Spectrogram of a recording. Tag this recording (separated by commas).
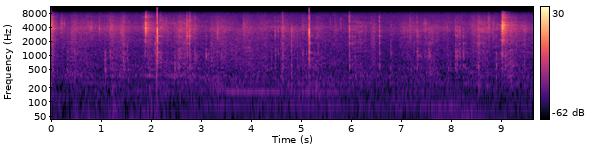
Cutlery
